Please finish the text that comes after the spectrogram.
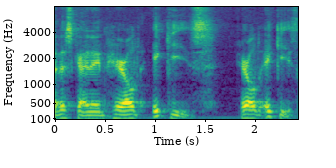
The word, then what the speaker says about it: Harold Ickes: Harold Ickes, I'll pronounce that right now. I've said the name wrong forever, but I got the catalyst right, and it's embedded.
